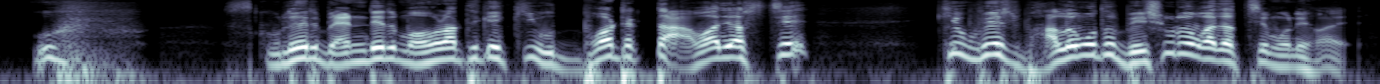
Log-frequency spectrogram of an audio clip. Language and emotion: Bengali, disgusted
